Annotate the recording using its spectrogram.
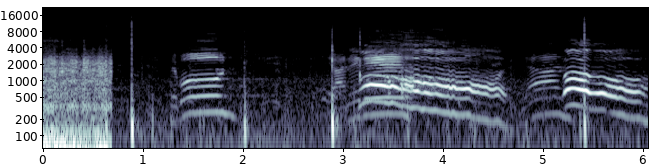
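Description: A person's voice calling out in three drawn-out shouts, each sliding downward in pitch, the middle one the longest, with a few sharp knocks in between. A loud burst of sound from the title sequence cuts off about half a second in.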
